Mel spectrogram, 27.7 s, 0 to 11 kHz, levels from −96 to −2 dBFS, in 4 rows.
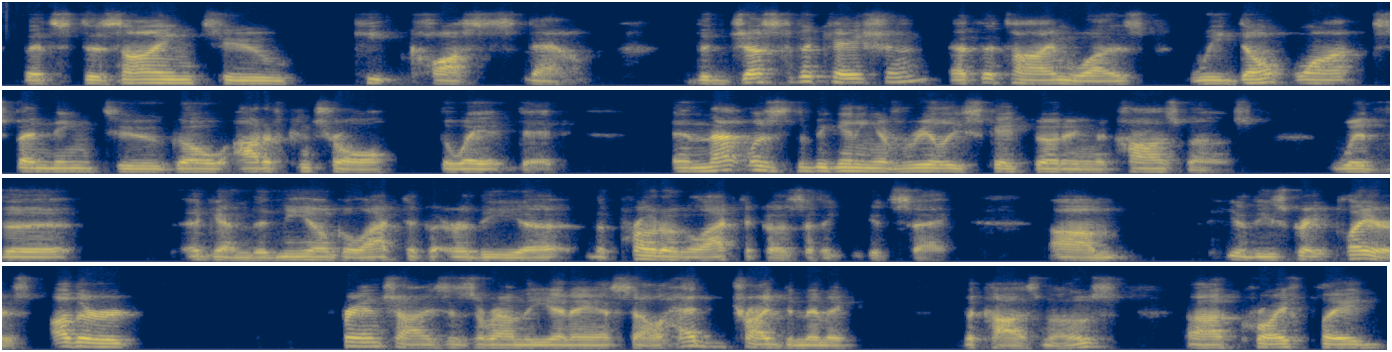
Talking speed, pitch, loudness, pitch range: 150 wpm, 120 Hz, -24 LUFS, 110-135 Hz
